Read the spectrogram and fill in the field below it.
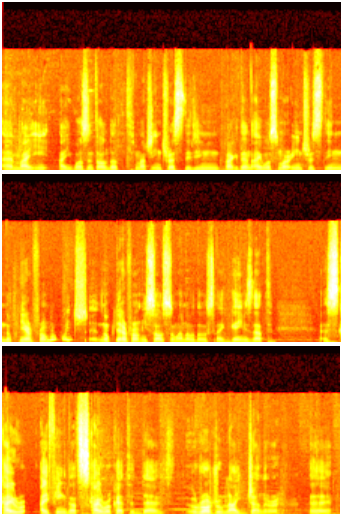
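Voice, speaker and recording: This man speaks with a non-native accent. His pace is moderate. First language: not English. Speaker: gaming YouTuber. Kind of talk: gameplay commentary. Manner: halting, many fillers and restarts.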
